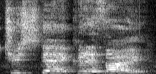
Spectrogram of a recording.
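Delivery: loud shouted warning in Japanese. Acted. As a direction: call out to the whole party. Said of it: "he shouts for everybody".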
